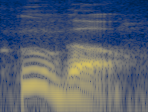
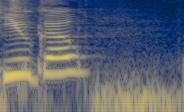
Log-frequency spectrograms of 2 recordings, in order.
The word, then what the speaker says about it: Hugo: they call it the Ugo. Oh, your drink. Yeah, so that one's good because it's Hugo is how we'd say it.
